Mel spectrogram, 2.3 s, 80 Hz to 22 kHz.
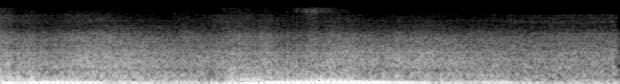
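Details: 2019 BMW M5 Competition, accident-damaged rebuild, running on jump cables to a new battery: deep, even note climbs and settles through a short rev, no ticking or tapping; sounds healthy, normal revving.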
